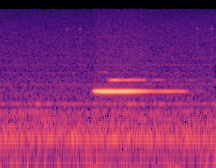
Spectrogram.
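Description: Computer alert sound as a warning dialog pops up: one steady tone just under a second long starting about a second in, with a fainter higher tone over its first part.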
